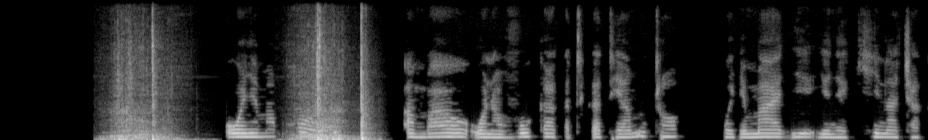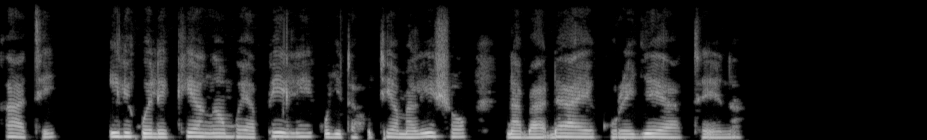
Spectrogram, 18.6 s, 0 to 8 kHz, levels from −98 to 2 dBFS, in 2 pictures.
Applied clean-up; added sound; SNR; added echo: none; Drawer open or close; -4 dB; none.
